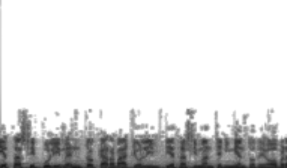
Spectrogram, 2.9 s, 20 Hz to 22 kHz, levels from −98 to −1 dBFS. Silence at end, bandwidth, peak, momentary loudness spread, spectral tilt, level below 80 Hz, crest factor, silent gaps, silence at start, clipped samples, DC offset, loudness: 0 s; 8 kHz; -4 dBFS; 2 LU; -4.5 dB/octave; -32 dBFS; 14 dB; none; 0 s; under 0.1%; under 0.1%; -17 LUFS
